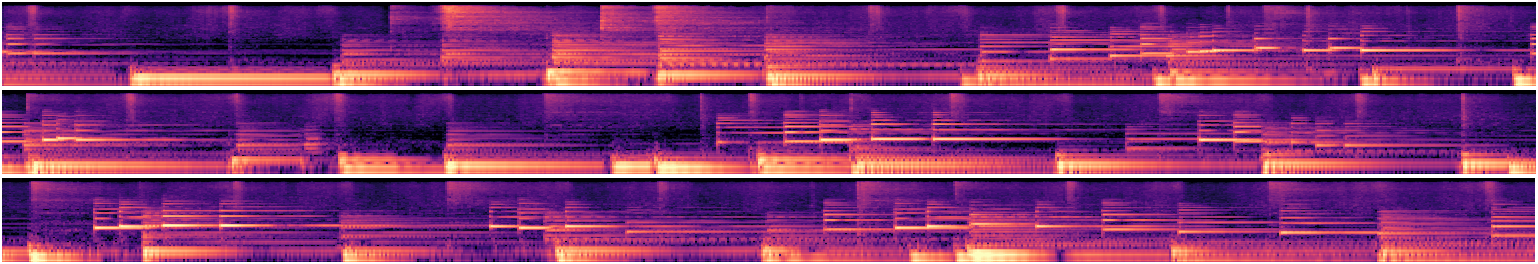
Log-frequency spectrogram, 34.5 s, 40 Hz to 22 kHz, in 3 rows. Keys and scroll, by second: 5.2 space, 6.8 space, 8.9 3, 24.1 space, 25.6 space, 27.6 space, 28.9 space, 34.3 space.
